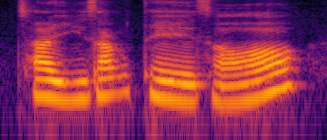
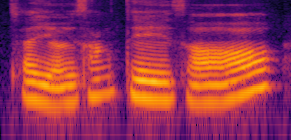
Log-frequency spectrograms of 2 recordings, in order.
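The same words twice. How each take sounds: The two takes are said the same way.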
